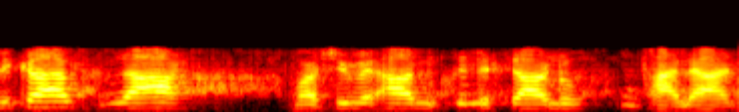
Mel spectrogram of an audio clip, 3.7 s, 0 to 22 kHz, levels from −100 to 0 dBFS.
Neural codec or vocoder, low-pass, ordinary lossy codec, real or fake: codec, 16 kHz, 4.8 kbps, FACodec; 3.6 kHz; AAC, 32 kbps; fake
